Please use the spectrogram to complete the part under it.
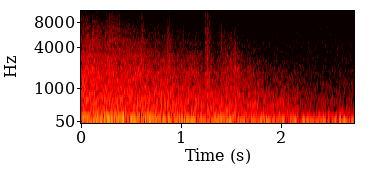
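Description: Missile barrage explosions from the mech combat game Roguetech, a dense, continuous rumble of overlapping low blasts that stays loud and heavy throughout with no distinct gaps.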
